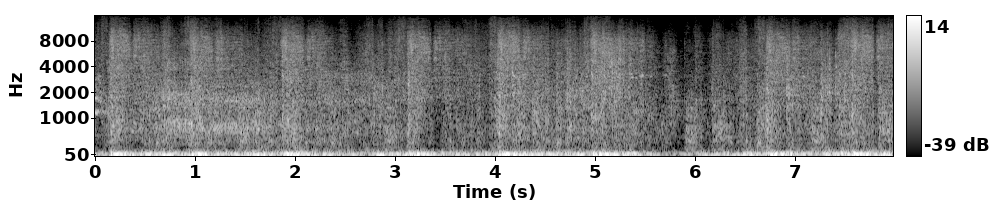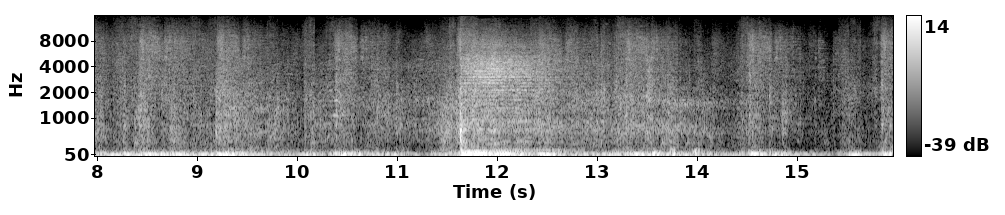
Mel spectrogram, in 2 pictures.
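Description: Game spells crackle and burst in rapid bursts.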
